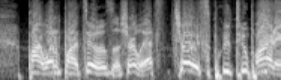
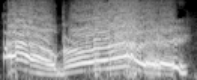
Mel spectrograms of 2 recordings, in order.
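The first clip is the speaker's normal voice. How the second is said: normal talking voice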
